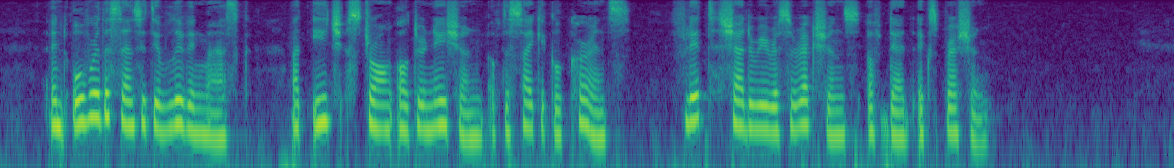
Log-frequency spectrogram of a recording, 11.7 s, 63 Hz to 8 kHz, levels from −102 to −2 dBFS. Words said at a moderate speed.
No: slow, 100 wpm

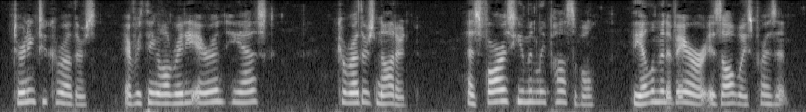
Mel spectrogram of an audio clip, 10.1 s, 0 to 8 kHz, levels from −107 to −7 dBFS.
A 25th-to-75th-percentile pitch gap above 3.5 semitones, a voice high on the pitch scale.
No: average, 3.1 semitones; very high, 265 Hz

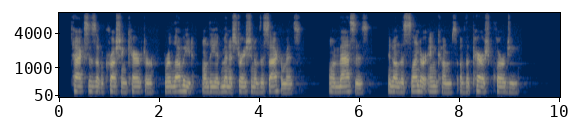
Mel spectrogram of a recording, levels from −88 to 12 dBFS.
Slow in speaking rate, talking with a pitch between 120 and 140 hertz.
No: average, 145 wpm; low, 135 Hz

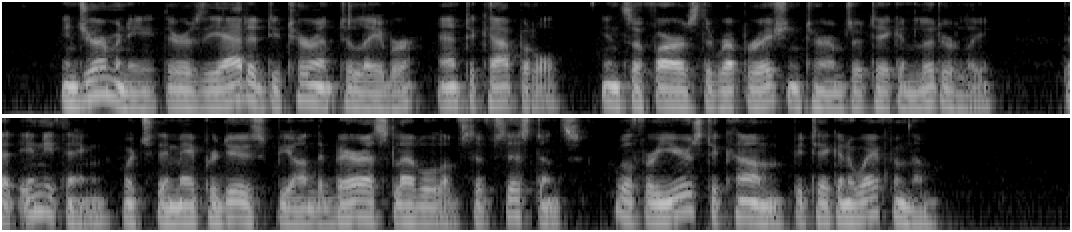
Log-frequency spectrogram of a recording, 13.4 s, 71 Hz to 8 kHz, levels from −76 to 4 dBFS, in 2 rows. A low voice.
Yes: low, 110 Hz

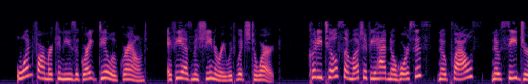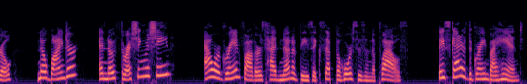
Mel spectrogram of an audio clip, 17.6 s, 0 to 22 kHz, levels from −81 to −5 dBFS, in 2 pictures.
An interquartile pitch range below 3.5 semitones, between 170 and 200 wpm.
No: average, 4.8 semitones; average, 195 wpm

